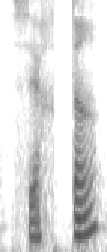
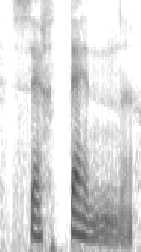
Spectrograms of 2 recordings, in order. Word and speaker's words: certaines: Okay, if you add this at the end, then it will change the thing, and then you will pronounce it N. Okay, so the masculine form, certains, the feminine form, certaines.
